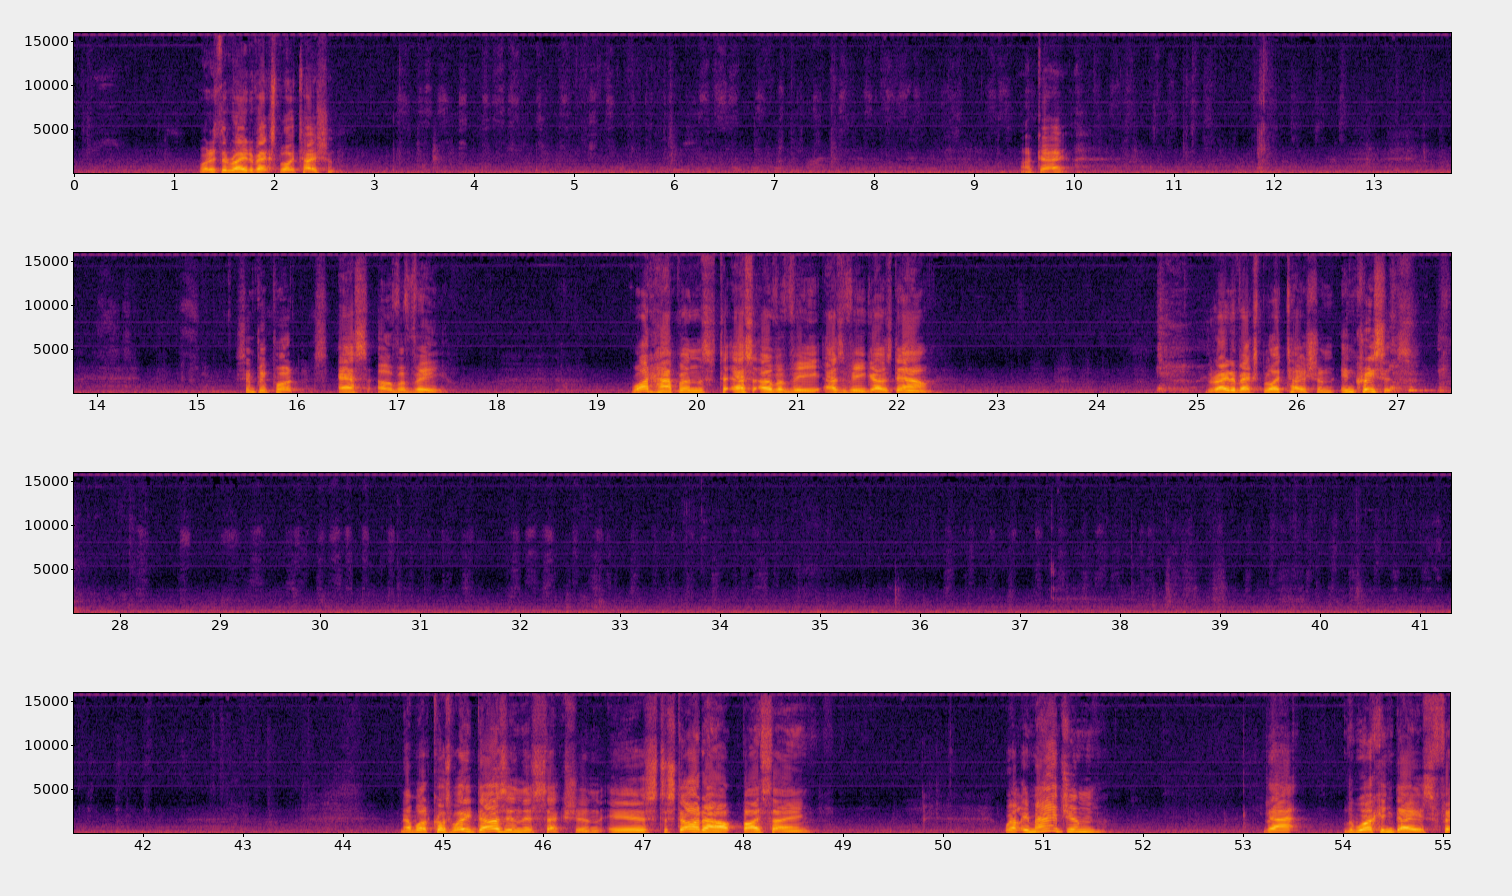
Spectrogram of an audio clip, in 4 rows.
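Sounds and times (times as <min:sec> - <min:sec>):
writing scratching on a board: 0:03.2 - 0:09.4, 0:10.2 - 0:12.9, 0:28.1 - 0:35.1, 0:36.2 - 0:42.2.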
